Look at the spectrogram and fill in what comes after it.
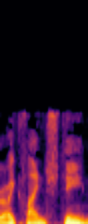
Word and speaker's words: Rami Kleinstein: why do I keep saying that? Rami Kleinstein, right? Isn't that a better way to pronounce it?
